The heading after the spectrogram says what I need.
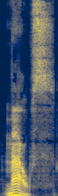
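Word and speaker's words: Maus: before the name of the book is mouse but you know it's not spelled like you know the average mouse they spelled it m-a-u-s right now it's a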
